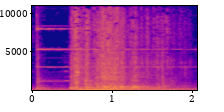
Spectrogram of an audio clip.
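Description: Channel intro sound effect: a brief bell-like ding, then a louder clattering noise with a low rumble that slowly fades.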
